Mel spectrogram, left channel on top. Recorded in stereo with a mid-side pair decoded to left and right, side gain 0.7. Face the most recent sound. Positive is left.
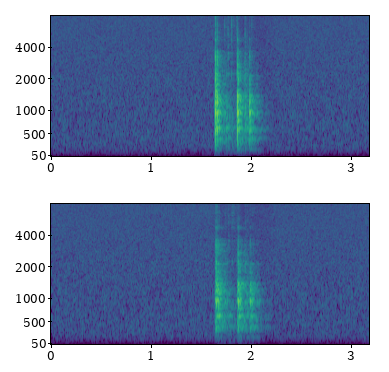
turn(degrees=60)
